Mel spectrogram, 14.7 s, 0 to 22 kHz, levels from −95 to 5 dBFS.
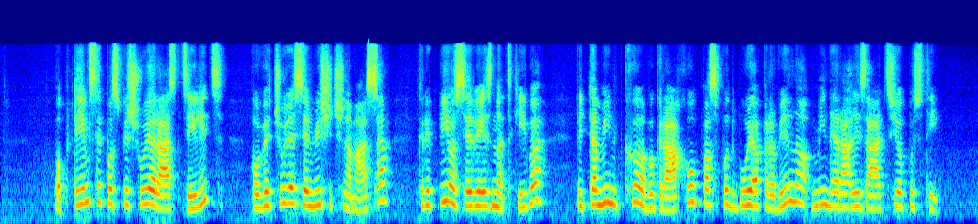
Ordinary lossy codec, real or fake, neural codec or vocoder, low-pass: AAC, 48 kbps; fake; codec, 16 kHz in and 24 kHz out, 0.8 kbps, FocalCodec, streaming, 65536 codes; 10.8 kHz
